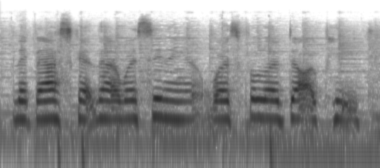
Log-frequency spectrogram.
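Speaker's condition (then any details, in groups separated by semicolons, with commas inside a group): ALS; bulbar onset; speech and swallowing problems first symptoms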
